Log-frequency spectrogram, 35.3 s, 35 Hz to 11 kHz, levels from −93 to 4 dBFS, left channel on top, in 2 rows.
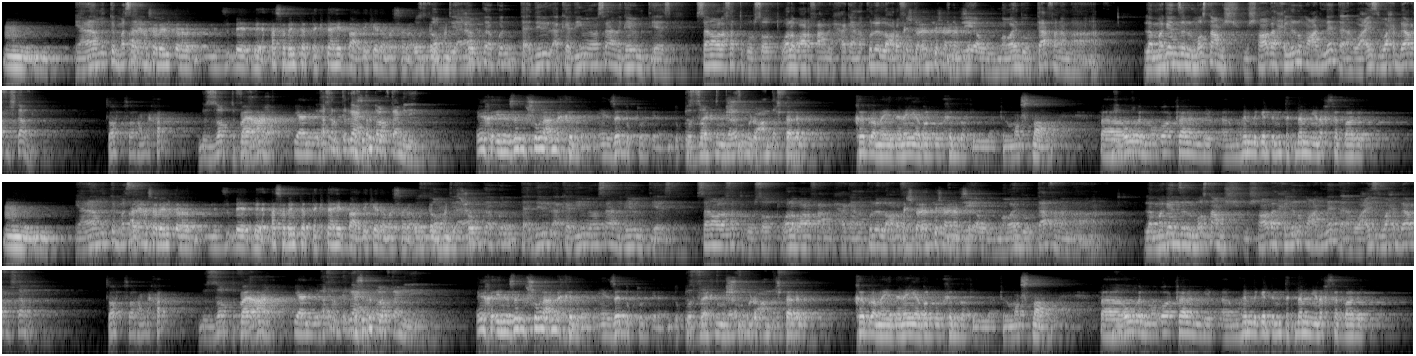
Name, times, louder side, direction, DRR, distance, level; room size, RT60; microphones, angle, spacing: voice 1, 0.0-0.6 1.6-5.9 6.3-6.4 11.2-12.1 19.0-19.7 20.6-21.0 21.3-22.3 23.6-27.1 27.4-27.7 28.3-30.8 31.4-34.8, right 1 dB, 5° right, 3 dB, 0.4 m, -27 dB
voice 2, 0.9-2.0 5.1-8.4 8.7-13.8 14.3-18.1 20.1-21.0 21.6-22.8 26.2-27.6 31.5-31.8, left 4 dB, 60° left, 8 dB, 0.4 m, -30 dB
9.1 x 8.5 x 2.6 m, 1.5 s
head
